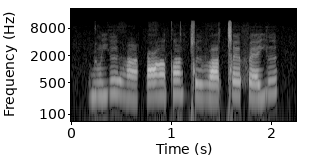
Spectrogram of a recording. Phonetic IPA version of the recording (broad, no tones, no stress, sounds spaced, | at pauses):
ɖ ũ j ø ɦ ɑ̃ | ʕ æ̃ tˤ ũ ǀ ø v ɑ ǀ æ f æ j ø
